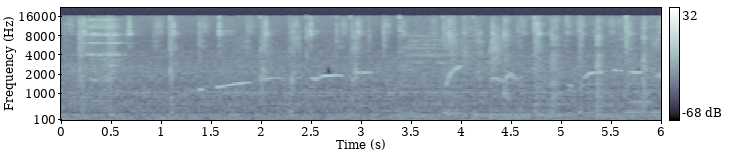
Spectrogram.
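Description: Soft background music: sustained low notes with a thin whistled melody gliding above them.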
